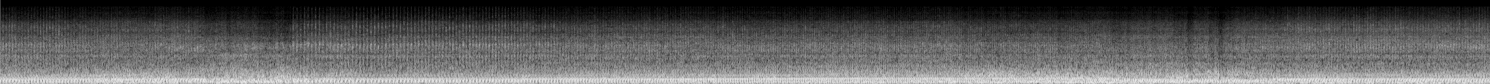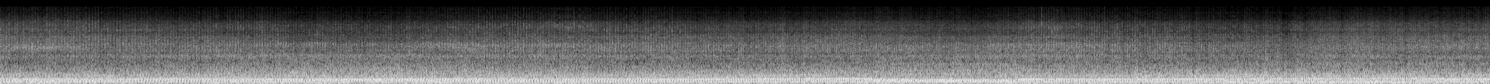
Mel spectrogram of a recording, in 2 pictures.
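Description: Margay Ignite K3 kart engine running hard under load. Its pitch climbs steadily as the kart accelerates and drops sharply twice, about 11 and 25 seconds in, as the driver lifts for corners.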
